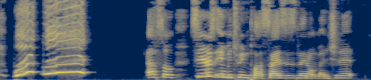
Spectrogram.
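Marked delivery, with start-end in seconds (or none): 0.2-1.1 very high, loud, shocked yell. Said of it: "They're like".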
